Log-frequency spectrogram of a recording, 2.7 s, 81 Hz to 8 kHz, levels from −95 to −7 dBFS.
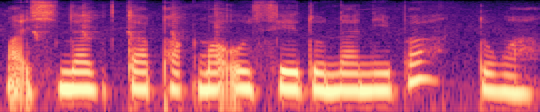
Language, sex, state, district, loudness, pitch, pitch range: Garo, female, Meghalaya, South Garo Hills, -13 LUFS, 205 Hz, 200-210 Hz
